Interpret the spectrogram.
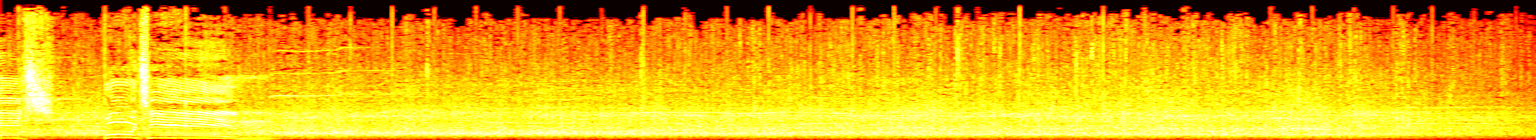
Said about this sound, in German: Spannender noch als die Ankündigung, die wie im, im Stil eines Boxrings kam, war der Jubel, der hier zu hören war. Das ist der Jubel einer riesigen, massenhaften, eines massenhaften Publikums bei einer sportpalastartigen Rede, die Putin gehalten hat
